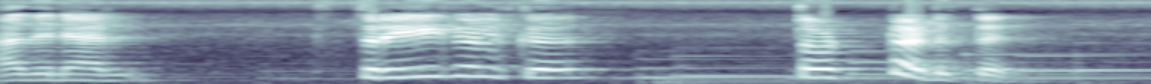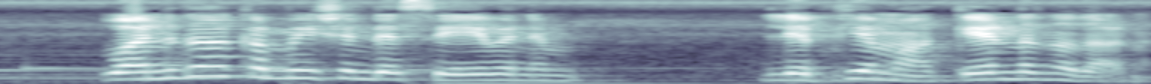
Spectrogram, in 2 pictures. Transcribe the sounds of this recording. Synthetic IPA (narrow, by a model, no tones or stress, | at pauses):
ɐðinaːl | st̪riːɣɐɭkɨ | t̪o̞ʈːeɽut̪ːɨ | ʋɐnuðaːkɐmːiːʂɐnde̞se̞ːʋɐnɐm | le̞bʱjɐmaːkːe̞ːɳɖenːɐða̰ːɳɨ̰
